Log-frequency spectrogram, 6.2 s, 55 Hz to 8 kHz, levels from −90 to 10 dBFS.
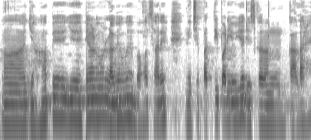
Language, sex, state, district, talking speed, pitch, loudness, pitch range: Hindi, male, Bihar, Muzaffarpur, 190 wpm, 105 Hz, -28 LUFS, 100-115 Hz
